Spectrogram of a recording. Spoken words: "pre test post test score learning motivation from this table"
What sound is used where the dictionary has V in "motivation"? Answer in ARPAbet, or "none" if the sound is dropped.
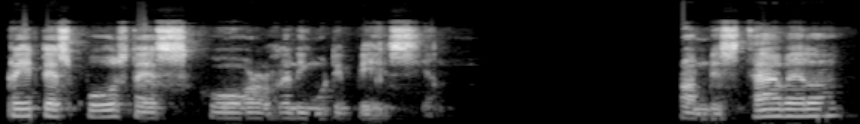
P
